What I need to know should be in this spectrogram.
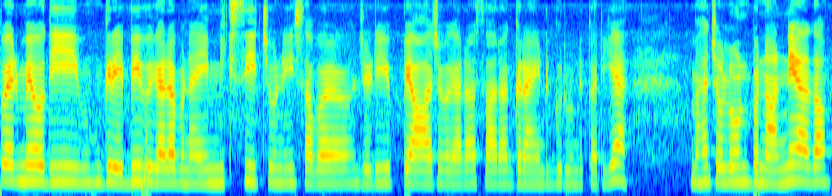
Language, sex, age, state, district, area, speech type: Dogri, female, 18-30, Jammu and Kashmir, Reasi, rural, spontaneous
